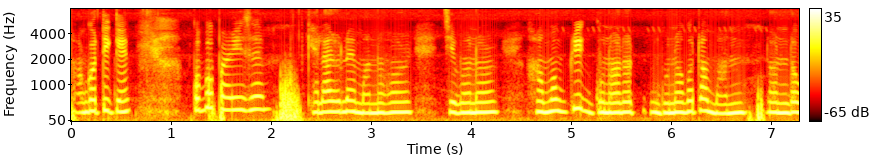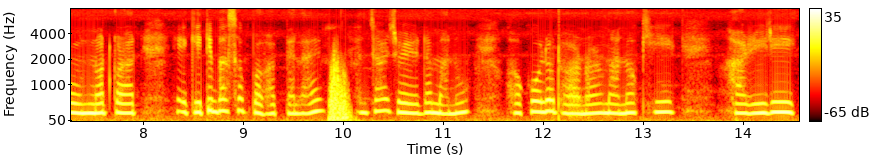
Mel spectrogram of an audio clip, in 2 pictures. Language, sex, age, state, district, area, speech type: Assamese, female, 18-30, Assam, Charaideo, rural, spontaneous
